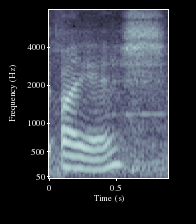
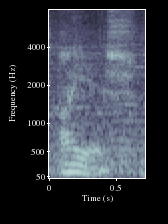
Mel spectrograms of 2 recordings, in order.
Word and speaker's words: Ayech: Um, it's pronounced Ayesh. Ayesh.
